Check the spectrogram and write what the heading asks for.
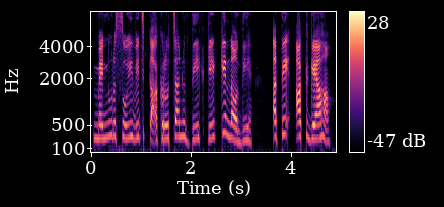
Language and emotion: Punjabi, disgusted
